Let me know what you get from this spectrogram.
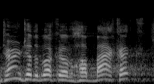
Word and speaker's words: Habakkuk: Take your Bible and turn to the book of Habakkuk. That's right, I did say that right.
